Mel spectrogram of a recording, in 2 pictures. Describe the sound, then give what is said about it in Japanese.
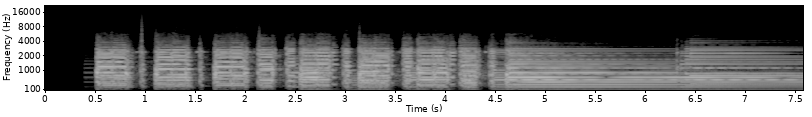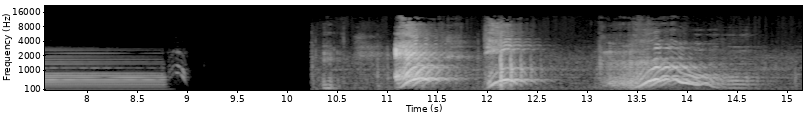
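A burst of sound repeats rapidly as an echo effect, then smears into a sustained, fading electronic tail. After a short silence, loud processed vocal sounds follow. “エコーかけとこうか。”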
